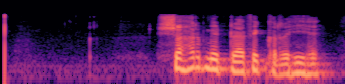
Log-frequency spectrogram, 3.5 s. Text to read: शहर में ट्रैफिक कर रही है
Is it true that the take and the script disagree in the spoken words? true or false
false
